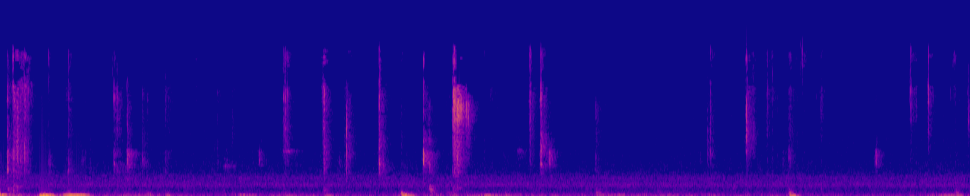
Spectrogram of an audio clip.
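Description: A small remaining chunk of pressed soap, held between the fingers, is shaved with a small knife blade. Soft, irregular crunchy scrapes and clicks come at a quick, uneven pace, with low dull thumps under bright, crisp flecks. The cuts are short and dry, with little ring after each one.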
